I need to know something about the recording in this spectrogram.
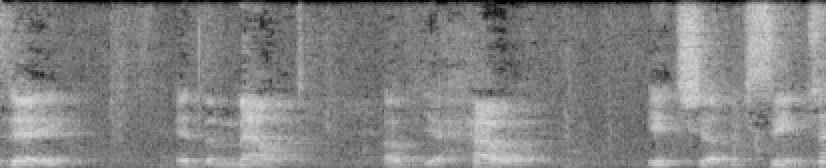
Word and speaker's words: Yahweh: That this seems to be the true Hebrew pronunciation of the divine essential name Yahweh or Jehovah.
